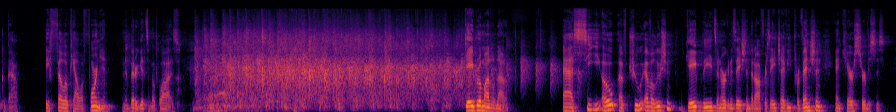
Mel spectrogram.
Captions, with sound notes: about a fellow Californian, a better get some applause. (Applause.) Gabriel Maldonado, as CEO of True Evolution, Gabe leads an organization that offers HIV prevention and care services.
